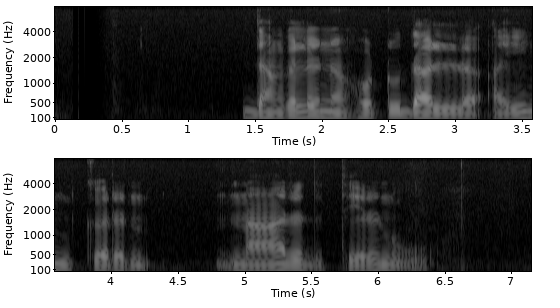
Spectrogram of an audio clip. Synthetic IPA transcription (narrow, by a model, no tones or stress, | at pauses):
d̪aŋɡələnəɦoʈud̪alːəʔajinkəɾən | naːɾəd̪ət̪eɾənuʋṵ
